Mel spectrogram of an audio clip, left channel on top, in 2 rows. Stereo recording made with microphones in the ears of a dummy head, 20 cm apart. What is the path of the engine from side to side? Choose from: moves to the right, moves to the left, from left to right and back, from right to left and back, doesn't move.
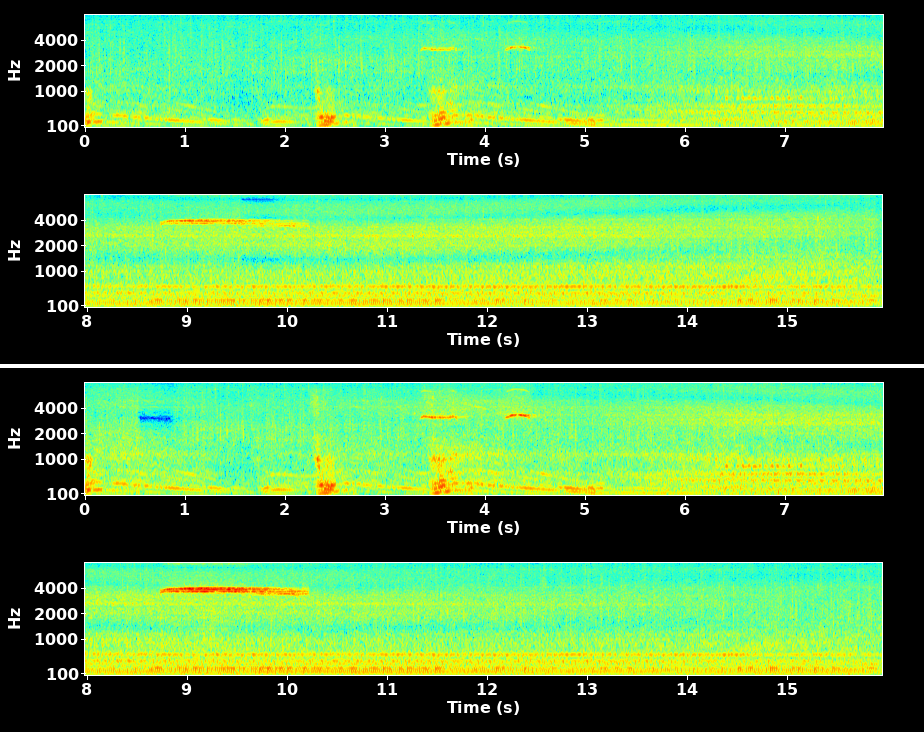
moves to the left.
